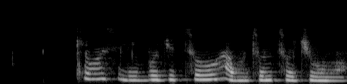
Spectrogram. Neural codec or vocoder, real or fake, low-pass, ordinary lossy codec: none; real; 5.4 kHz; none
